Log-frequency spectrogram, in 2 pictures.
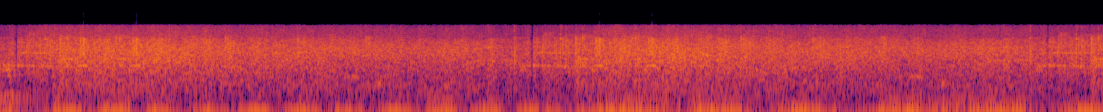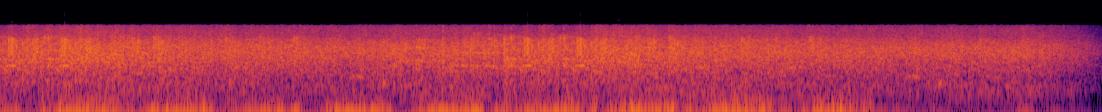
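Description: Crowd applause, a steady wash of many hands clapping that keeps up throughout and dies away at the very end.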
